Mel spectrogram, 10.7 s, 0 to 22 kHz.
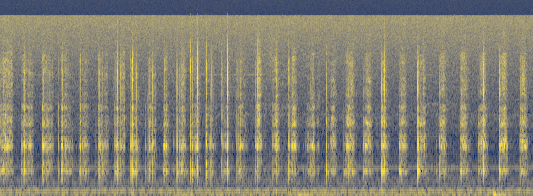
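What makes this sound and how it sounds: Fingernails and fingertips scratch the smooth green paper-covered board back of a solid medium hardcover journal held up in view. The result is a quiet, steady run of quick, short scratching strokes with a faint tonal ring near 500 Hz and 1 kHz over a constant low hum.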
